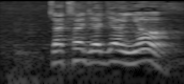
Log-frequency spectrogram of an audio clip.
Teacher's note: તાળવામાંથી ઉત્પન્ન થાય એટલે તાલવ્ય કહેવાય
